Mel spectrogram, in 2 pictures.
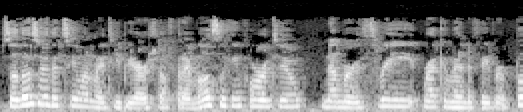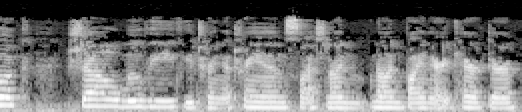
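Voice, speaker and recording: In a rough recording with a little hiss or hum, a woman speaks at normal speed in a medium-pitched, slightly mellow voice with fairly even intonation. She's doing a casual book tag video, chatty, enthusiastic and filler-heavy, and sounds congested and under the weather from a cold.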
